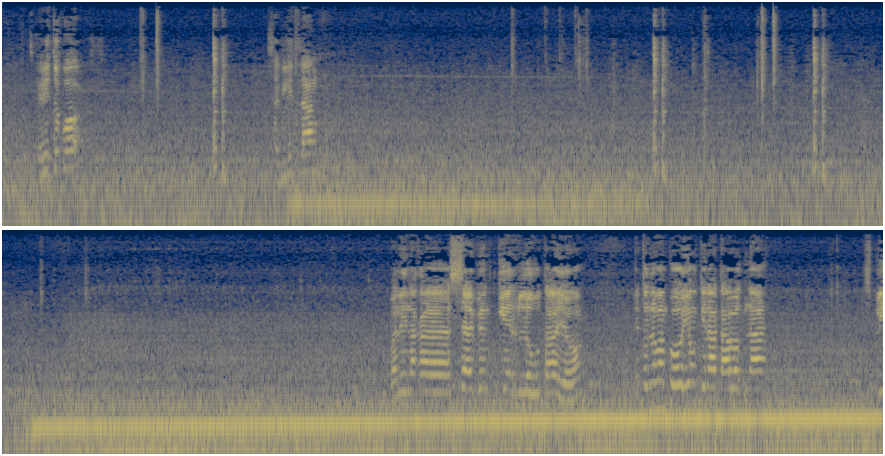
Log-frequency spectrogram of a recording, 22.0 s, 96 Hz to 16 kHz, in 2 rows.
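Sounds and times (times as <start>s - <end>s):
truck diesel engine running: 0.0s - 22.0s
gear shift clicks and knocks: 2.6s - 2.9s, 7.1s - 10.5s.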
